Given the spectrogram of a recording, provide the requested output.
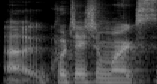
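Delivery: ordinary talk, nothing marked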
